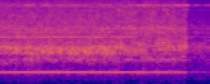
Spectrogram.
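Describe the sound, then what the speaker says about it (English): A hair dryer blows steadily and loudly over a craft project, a broad continuous whoosh that drops slightly in level just before the end. "I am just going to very quickly hit this with the dryer just to make sure everything's dry"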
